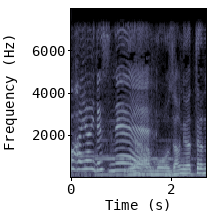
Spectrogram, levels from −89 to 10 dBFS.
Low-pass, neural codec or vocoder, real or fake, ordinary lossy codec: 7.2 kHz; none; real; none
